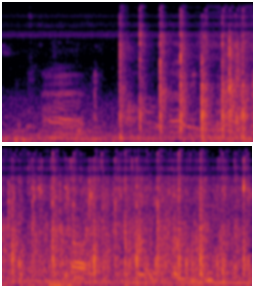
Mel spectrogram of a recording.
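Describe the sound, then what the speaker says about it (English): Audience clapping at a celebration gathering, a ragged burst of many hands that starts after a voice and grows steadily denser, with talk mixed in underneath. "You're clapping for him, I hope."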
